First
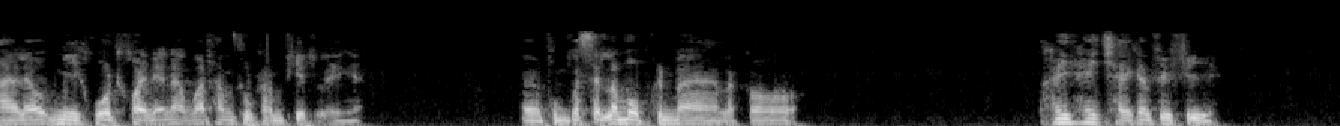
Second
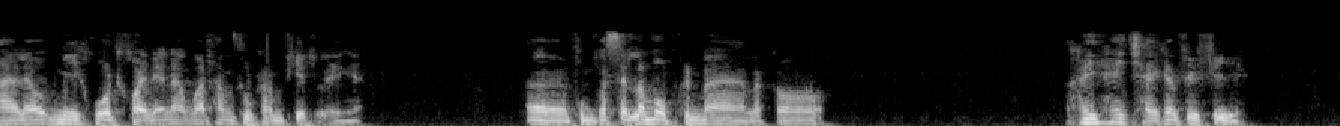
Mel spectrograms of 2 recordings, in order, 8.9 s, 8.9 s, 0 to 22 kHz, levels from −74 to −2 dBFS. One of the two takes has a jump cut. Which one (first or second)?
first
